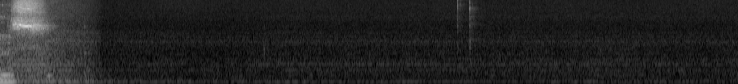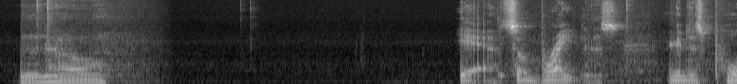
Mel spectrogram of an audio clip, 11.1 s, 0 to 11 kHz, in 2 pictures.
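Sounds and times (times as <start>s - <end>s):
faint low hum: 0.0s - 11.0s
computer mouse clicks: 3.4s - 3.7s, 5.7s - 6.0s, 7.3s - 7.6s.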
